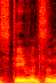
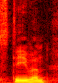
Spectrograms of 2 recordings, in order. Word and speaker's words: Steven: Sharp-eared people will have noticed a couple of times I've said his name wrong. I've said Stevenson. It is Chris Steven of the New Democratic Party, and we're watching the votes come in.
